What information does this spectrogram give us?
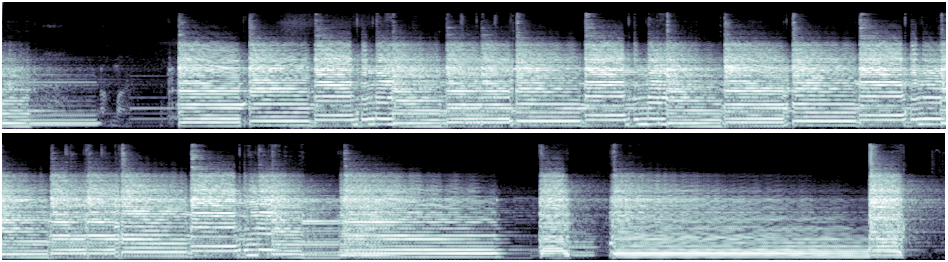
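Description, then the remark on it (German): A distorted electric guitar played through a Fender amp, with the gain near the middle, plays a loud riff of repeated chord strikes in a steady rhythm, breaking briefly before one last chord rings out and sustains. “Das heißt, auch aus so einem Fender-Amp, der eigentlich so als cleaner äh, Zeitgenosse daherkommt.”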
